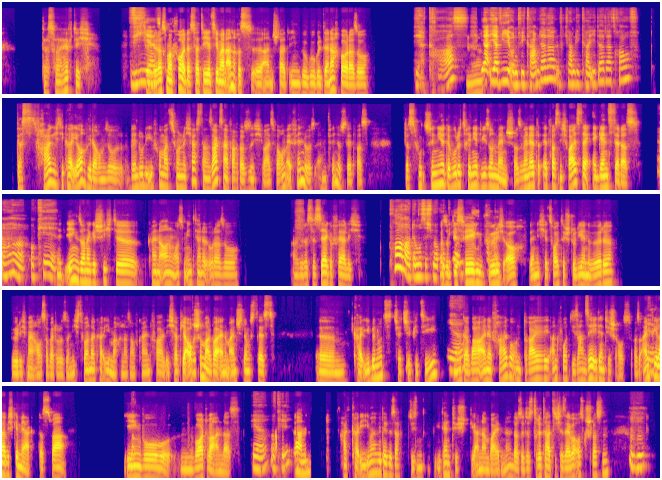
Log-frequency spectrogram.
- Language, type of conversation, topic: German, unstructured, Wie verändert Technologie unseren Alltag wirklich?
- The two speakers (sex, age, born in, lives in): female, 40-44, Germany, France; male, 45-49, Germany, Germany
- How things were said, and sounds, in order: unintelligible speech; chuckle; unintelligible speech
